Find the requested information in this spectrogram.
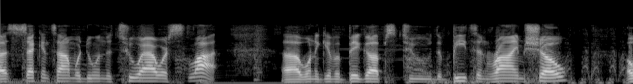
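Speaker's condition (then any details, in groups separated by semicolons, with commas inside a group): No condition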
